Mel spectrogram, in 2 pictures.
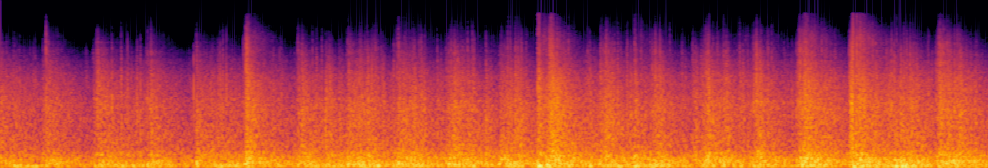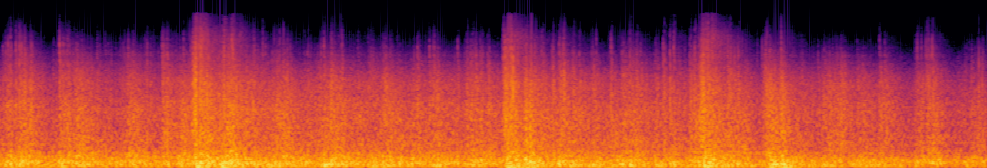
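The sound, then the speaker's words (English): A rapid, irregular series of loud demolition blasts from the TNT implosion of Texas Stadium, recorded from half a mile away, cracks out over a heavy, continuous low rumble, the explosions booming one after another for the whole stretch with no voices. “The problem with an implosion, and the thing that I learned when I recorded the implosion of Texas Stadium, is that it's louder than anything you've ever heard in your entire life.”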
